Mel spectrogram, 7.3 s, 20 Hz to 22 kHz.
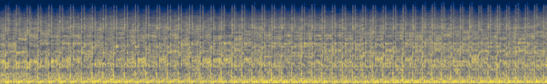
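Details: Rebuilt U23 engine on its very first start in 25 years, fired almost immediately, non-original carburetor still needing adjustment: loud, steady idle, even beat about two per second, no knocks or misses; running smoothly, no leaks.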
